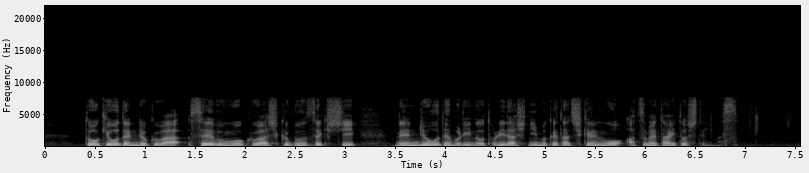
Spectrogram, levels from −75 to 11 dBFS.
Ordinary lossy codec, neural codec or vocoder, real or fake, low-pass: none; none; real; none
